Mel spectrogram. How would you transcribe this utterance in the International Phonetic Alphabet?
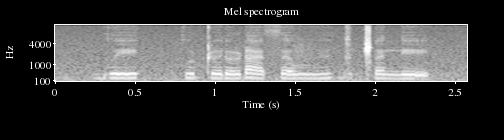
ɡʷe | kuʈɵɾɵ ɽaθɐ vʉ ɡɐǁɐne

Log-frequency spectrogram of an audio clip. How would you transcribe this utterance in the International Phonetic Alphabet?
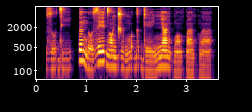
zu˧di˧ | ə˦no˨zeː˦ dɔ̃˦d͡ʒu˦˨ŋɔ˦ɡə˦ ɡeː˨ɲã˦ ɡ͡bɔ̃˨k͡pã˨ kʷã˨

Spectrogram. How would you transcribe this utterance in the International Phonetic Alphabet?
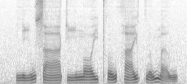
liː˨˥wsaː˨˧kiː˨˧ n̪ɔː˨˧jpʰo˨˥whaː˨˥jkʷɐ˨˥w mɐ˨˧w

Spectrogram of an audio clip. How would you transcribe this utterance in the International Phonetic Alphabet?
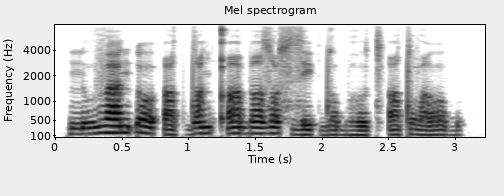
nu˨˦ va˦nɗɔ˦˨ʔe˨tˤ do˦nqʼa˦be˦zˤʊ˦s ze˨ʔdɔ˨b ɦo˨t͡sʼa˦tˤvɔ˦b

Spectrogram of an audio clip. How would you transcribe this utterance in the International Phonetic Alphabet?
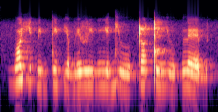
bɒçɛk͡pibti pʲɒbe vibɲe dʲu | ʈɒǃinʲu | lɛb

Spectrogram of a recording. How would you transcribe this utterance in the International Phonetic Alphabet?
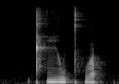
kʰiː˧wkʷʰɐ˧p̚

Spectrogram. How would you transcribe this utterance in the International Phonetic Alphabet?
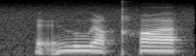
ɛ̰ɦui̯ qʰa

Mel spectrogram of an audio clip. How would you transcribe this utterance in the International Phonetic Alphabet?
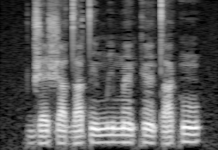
d͡ʒɛ˨ʃa˨ da˨˦tĩ˧ mi˦mɛ̃˦kɛ̃˦˨ ta˨˦kũ˦

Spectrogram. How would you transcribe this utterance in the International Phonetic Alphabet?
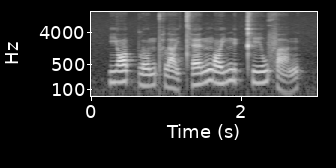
jɔː˥˩t̚plo˦˥npʰla˨˩j tʰɛː˦˥nŋɔː˦˥jŋe˦˥k̚tʰiː˦˥w fa˩˦ŋ

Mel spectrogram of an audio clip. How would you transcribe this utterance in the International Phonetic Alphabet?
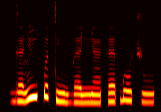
ɡɛ˨lĩ˦k͡pə˦ tĩ˨ bɛ˨ɲɛ̃˨ hɛ˧ɓo˦t͡ʃu˧

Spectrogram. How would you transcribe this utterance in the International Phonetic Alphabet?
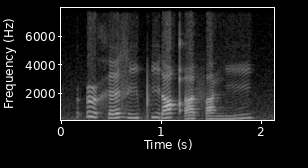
ʔə˞˥˨ xɛ˨˥ zi˨˥ pʼi˥˨ ɾa˥qʼɛ˩˧˩fa˩˧˩ ŋi˨˥

